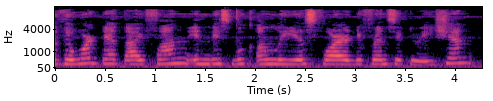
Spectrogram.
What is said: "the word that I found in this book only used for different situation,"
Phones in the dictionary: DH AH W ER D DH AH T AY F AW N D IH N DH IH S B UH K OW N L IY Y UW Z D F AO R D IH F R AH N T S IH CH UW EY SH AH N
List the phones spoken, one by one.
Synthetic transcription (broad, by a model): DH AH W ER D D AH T AY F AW N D IH N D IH S B UH K OW N L IY Y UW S F AO R D IH F R AH N T S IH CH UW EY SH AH N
